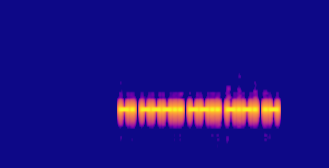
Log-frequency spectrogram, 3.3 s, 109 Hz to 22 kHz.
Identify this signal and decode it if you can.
Morse code, heard as a keyed tone, about 43 wpm, 700 Hz. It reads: N8ZCA
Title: USA Call Signs - 5 Characters - 45wpm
